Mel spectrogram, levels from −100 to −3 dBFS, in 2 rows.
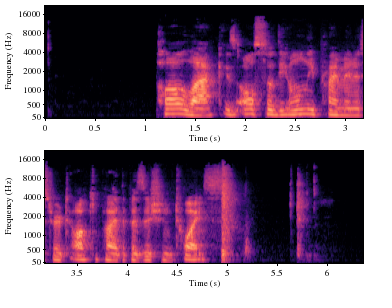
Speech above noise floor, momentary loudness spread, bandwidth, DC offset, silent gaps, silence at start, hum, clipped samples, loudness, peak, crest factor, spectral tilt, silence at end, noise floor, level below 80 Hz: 62 dB; 18 LU; 14.5 kHz; under 0.1%; none; 1.15 s; none; under 0.1%; -26 LUFS; -6 dBFS; 24 dB; -4.5 dB/octave; 0.6 s; -88 dBFS; -66 dBFS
